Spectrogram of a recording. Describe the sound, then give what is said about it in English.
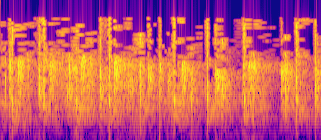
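A short round of applause from an audience at a lecture: a few people clapping in quick, uneven bursts of sharp claps, loud and without talk. “can I also offer a round of applause for the gentleman right in front of me with the awesome outfit and the glow?”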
